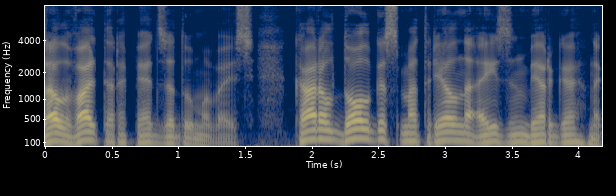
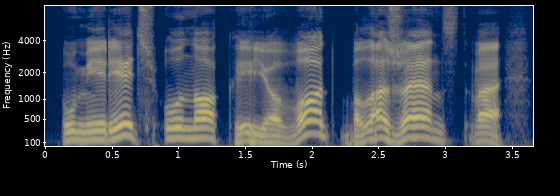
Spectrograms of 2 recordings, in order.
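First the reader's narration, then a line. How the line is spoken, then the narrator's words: Loud, bursting into laughter. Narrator (Russian): докончил громко Карл и покатился со смеху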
